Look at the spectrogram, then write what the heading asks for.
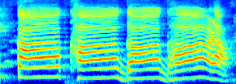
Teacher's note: कंठ से आवाज़ निकल रही है, ठीक है। तो ये क्या हो जाता है, कंठ हो जाते हैं।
